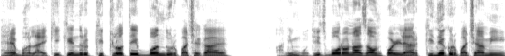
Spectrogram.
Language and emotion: Goan Konkani, fearful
